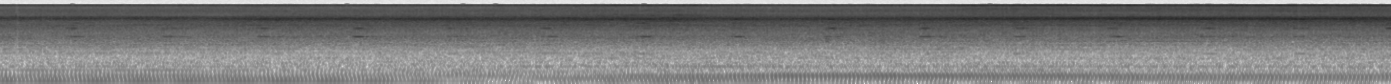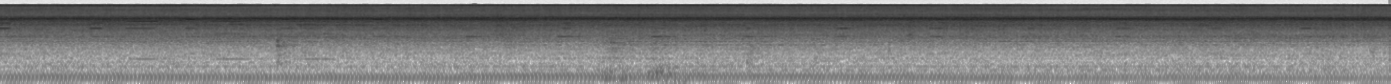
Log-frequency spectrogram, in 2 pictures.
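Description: Medical equipment hums steadily.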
